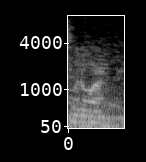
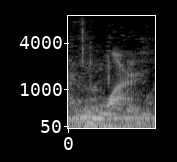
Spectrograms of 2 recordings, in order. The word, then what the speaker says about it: Manoir: Manure. – Manure. – Manure. – Manoir. I thought it was manure for a second. Manoir.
